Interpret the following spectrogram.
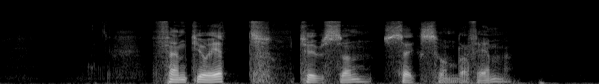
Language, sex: Swedish, male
